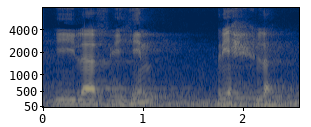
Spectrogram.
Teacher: Kemudian kata ilafihim ada mim sukun, setelahnya ada rihlah, huruf ra. Mim sukun bertemu ra itu dibaca jelas tanpa dengung. Jelas mimnya, ilafihim rihlah.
